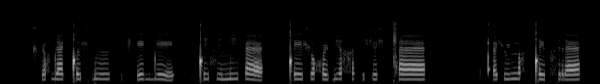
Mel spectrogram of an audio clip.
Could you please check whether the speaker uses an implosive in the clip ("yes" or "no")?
yes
